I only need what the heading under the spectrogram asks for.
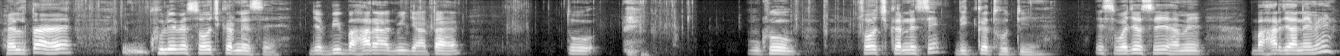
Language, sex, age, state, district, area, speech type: Hindi, male, 18-30, Uttar Pradesh, Ghazipur, rural, spontaneous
